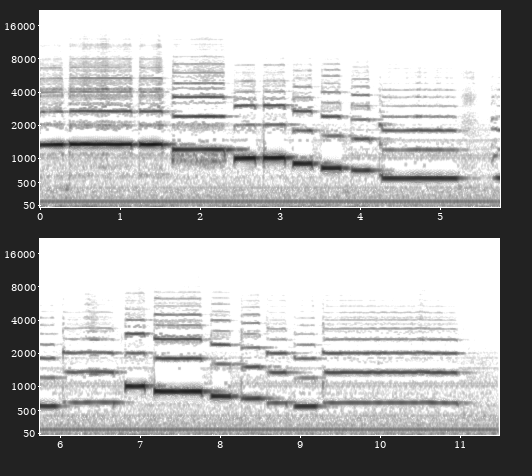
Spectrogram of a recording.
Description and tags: Excerpt from Scarbrough Fair played on a Feadóg tin whistle in key of D.
scarborough, tin, whistle, mono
